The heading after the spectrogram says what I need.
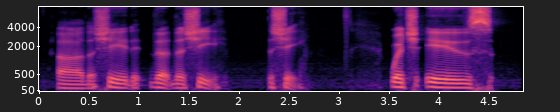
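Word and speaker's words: Sidhe: the she the the shei the shei which is uh um actually let me just spell it out for you so the she which is Irish and if you know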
